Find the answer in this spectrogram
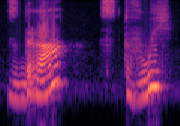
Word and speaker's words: Здравствуйте: You don't pronounce it, looks very long, but one letter here you don't pronounce, which is V. 1, 2, 3, 4, fifth. The fifth letter you actually don't pronounce at all. So you say Здравствуйте.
